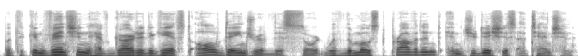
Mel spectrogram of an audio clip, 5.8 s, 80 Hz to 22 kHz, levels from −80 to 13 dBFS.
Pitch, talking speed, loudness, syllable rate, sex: 120 Hz, 185 wpm, -18 LUFS, 5.1 syllables/s, male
